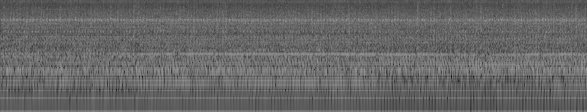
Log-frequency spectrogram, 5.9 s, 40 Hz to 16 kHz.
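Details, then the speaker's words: Husqvarna 125BV blower, which bogged at full throttle, after turning the low jet from 1 1/4 to 1 1/2 turns and raising the idle: constant, steady-pitched two-stroke buzz with no surging or dying; normal idle. "so uh right now I like where it's at sounds good running good idling good"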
